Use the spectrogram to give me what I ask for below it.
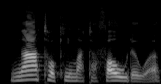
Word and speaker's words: Ngātokimatawhaorua: So I'm going to teach you how to say the name Ngā Toki Mata Whaurua.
